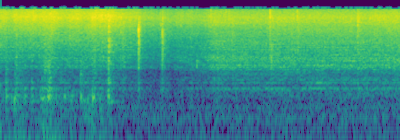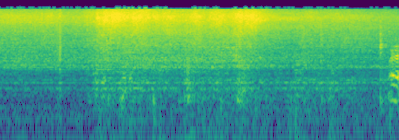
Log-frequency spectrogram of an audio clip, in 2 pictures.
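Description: Tomatoes, chickpeas and onions browning in a Cookeo multicooker, with steady loud sizzling and hissing, a few stirring scrapes, and a brief louder burst of frying partway through.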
